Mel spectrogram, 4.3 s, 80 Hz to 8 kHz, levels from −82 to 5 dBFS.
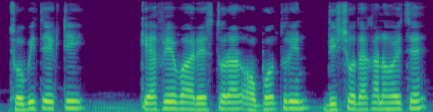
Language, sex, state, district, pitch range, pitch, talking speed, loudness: Bengali, male, West Bengal, Cooch Behar, 155-180 Hz, 170 Hz, 125 wpm, -13 LUFS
